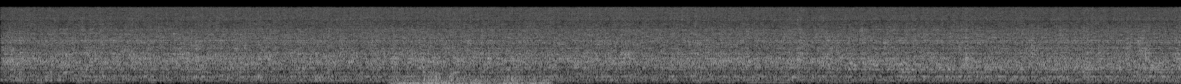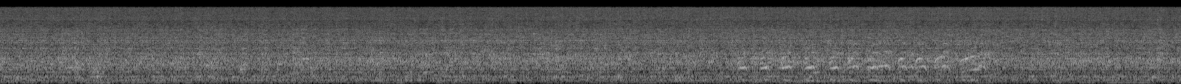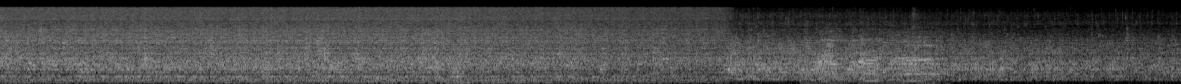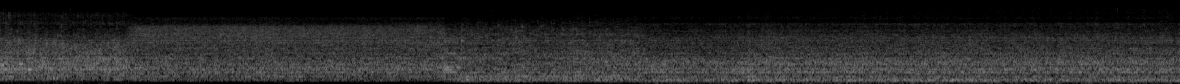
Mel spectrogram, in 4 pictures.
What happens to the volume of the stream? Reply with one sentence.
The loudness of the stream goes down.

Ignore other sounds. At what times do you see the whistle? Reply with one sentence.
You can't hear the whistle here.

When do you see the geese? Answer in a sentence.
You can hear the geese from 3.9 to 5.5 s, from 19.1 to 21.9 s and from 31.6 to 33.1 s.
